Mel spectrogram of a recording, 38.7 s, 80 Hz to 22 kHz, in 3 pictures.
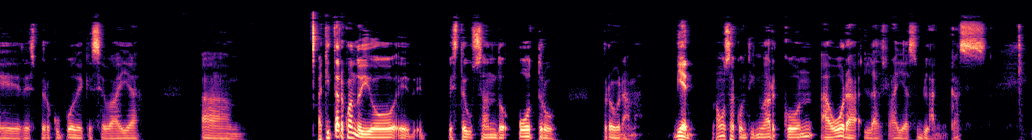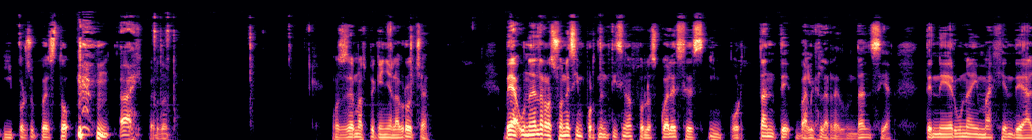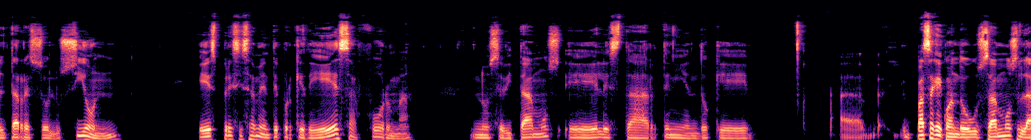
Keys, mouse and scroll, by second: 1.5 middle click, 2.4 right click, 4.0 click, 6.9 click, 9.1 middle click, 10.9-12.0 drag, 13.7-15.1 shift+middle drag, 15.1-15.7 scroll up 1, 15.7 KP_Add, 15.7-16.4 scroll up 1, 16.4 middle click, 17.0 shift+middle click, 18.9 f, 19.9 click, 21.2 f, 21.9 click, 26.0 click, 26.4 click.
